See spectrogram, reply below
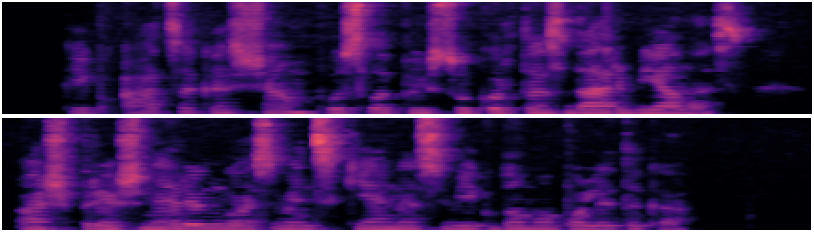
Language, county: Lithuanian, Kaunas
